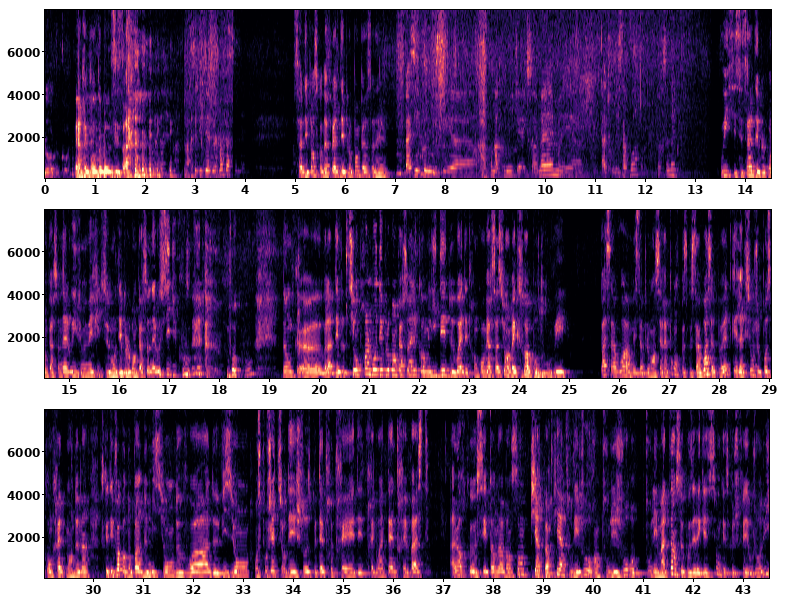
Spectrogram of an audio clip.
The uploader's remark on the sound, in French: Cet épisode est l'enregistrement de la conférence que j'ai donné au Tarot Festival 2022.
